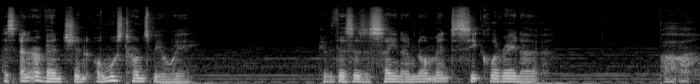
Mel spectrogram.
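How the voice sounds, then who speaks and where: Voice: mid-range voice, fairly even intonation, moderate pace, faint music behind. A let's play host reading game narration aloud dramatically, with casual, sweary commentary.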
